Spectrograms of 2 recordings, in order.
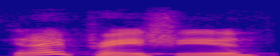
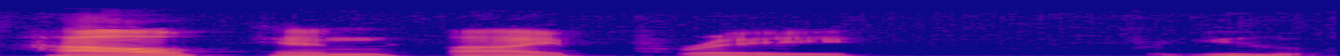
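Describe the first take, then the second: First: Asked high. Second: Stressed how, drawn out slowly; slow emphatic how can I pray for you. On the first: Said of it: "if you ask". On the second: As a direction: spell the question out slowly. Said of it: "The question is". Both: Shown as a demonstration.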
